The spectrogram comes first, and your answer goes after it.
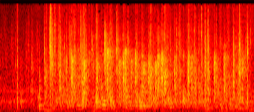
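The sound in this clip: Audience applause welcoming a speaker to a forum on U.S.-Azerbaijani relations, starting after a quiet moment and swelling into many overlapping claps that continue unevenly to the end.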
